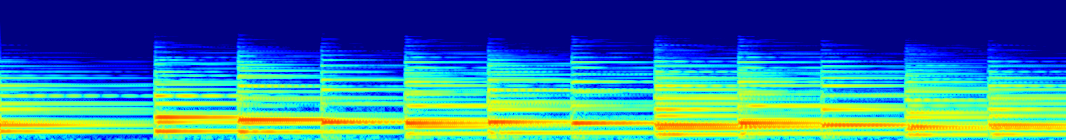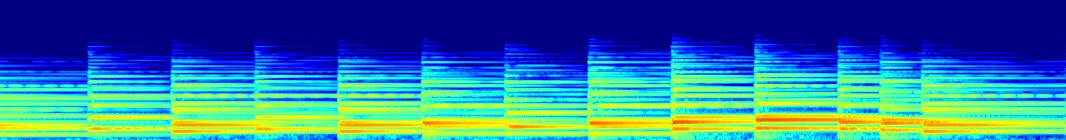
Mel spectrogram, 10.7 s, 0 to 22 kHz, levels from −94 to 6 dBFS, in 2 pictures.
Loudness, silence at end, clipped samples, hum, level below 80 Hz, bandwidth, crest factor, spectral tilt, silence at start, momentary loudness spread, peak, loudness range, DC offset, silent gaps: -20 LUFS; 0 s; under 0.1%; none; -58 dBFS; 5 kHz; 16 dB; -9 dB/octave; 0 s; 9 LU; -4 dBFS; 5 LU; under 0.1%; none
